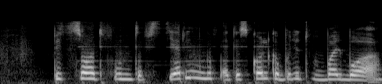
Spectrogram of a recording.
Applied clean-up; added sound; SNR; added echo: neural separator model SepFormer DNS4.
